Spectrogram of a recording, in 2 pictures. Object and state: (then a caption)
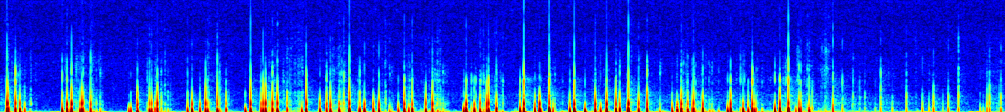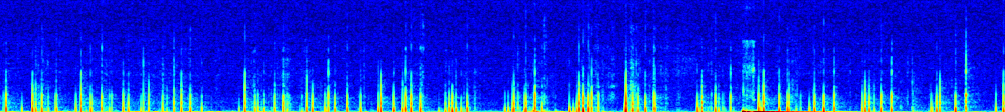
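Cork coaster. A thin, solid, round cork coaster with a raised rim is held in the hands and scratched and tapped with long pink acrylic nails. Dense, rapid, dry clicks and scratches fill the first six seconds, then thin out into softer, sparser taps, with a brief louder scratchy burst near the end. The sound is muffled and low-heavy with no ring.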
